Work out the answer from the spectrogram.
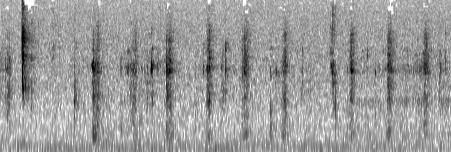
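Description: Faint chewing: soft, irregular mouth clicks and small crunches of food being chewed.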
